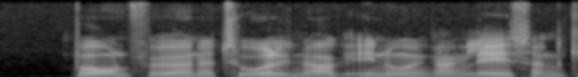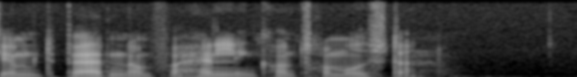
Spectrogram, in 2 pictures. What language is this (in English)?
Danish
